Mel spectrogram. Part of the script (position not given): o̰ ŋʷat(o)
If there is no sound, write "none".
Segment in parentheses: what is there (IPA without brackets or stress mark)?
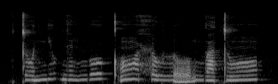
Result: õ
